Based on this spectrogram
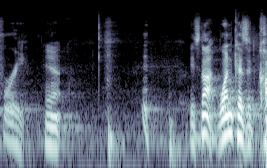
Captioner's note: laugh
